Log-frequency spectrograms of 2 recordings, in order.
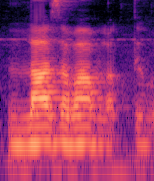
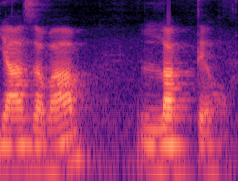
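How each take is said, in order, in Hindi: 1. पहला शब्द L ध्वनि से शुरू होता है। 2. पहला शब्द Y ध्वनि से शुरू होता है।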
